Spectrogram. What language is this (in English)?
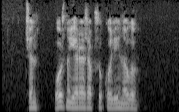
Mari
